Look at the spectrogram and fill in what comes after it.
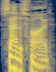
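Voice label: "satisfied", American English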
